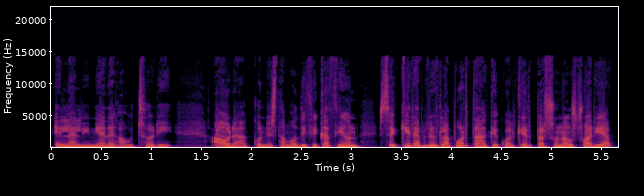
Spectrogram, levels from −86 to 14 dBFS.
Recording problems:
none

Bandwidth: 14.5 kHz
